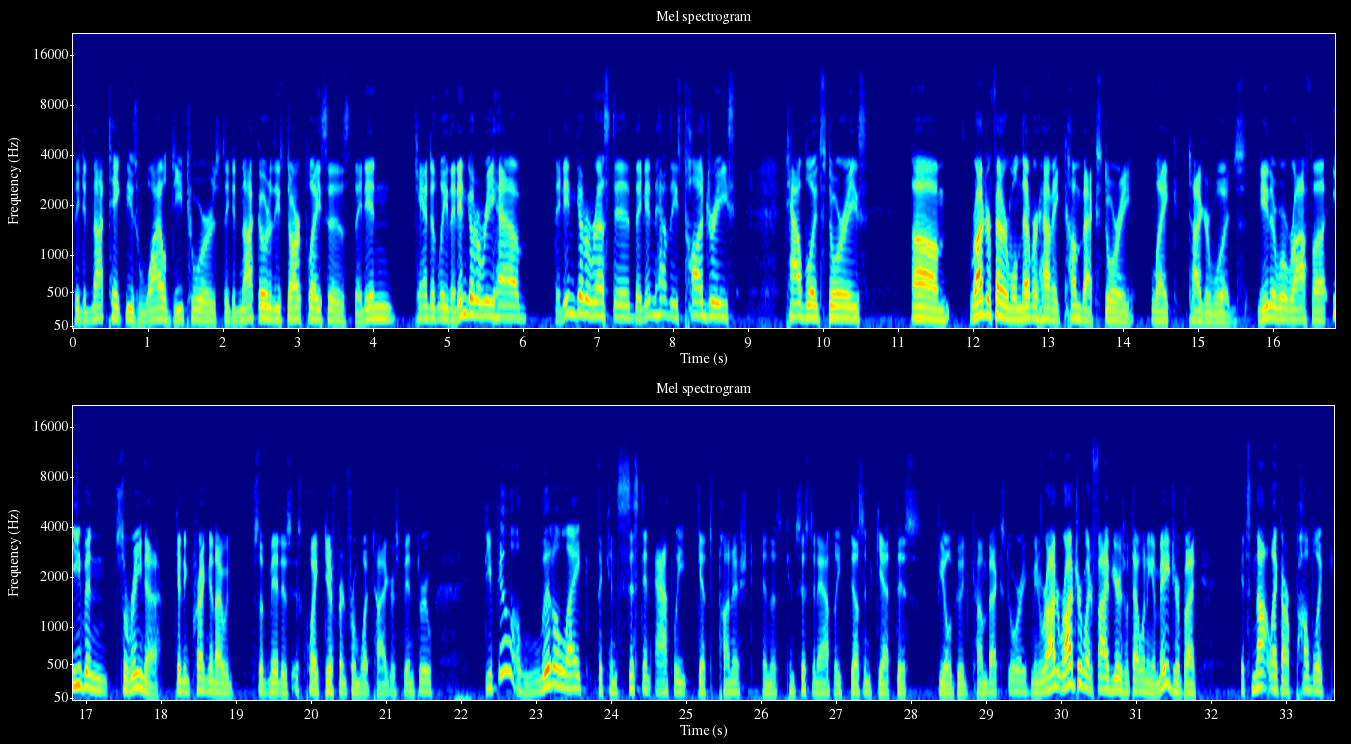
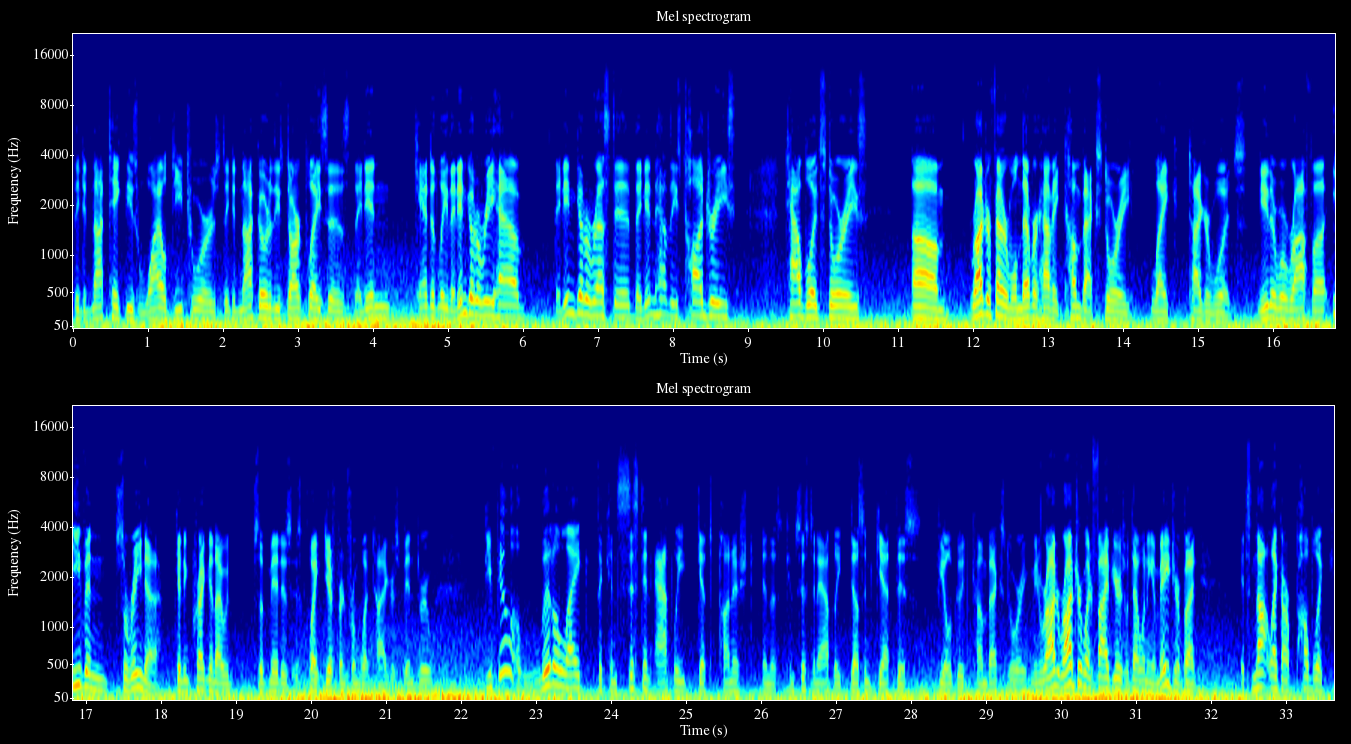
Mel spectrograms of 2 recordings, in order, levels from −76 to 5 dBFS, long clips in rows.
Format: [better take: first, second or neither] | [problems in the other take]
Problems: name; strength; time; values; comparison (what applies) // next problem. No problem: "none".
first | wind noise on the microphone; occasional gusts; 20 dB below the speech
